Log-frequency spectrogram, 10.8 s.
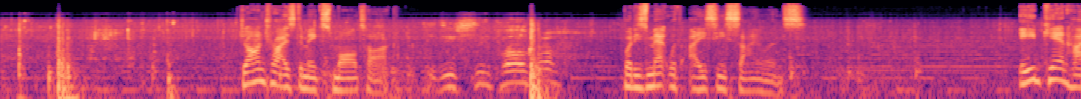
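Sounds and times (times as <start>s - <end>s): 
truck door shutting: 0.4s - 1.0s, 5.3s - 5.7s
speech: 2.4s - 8.1s, 10.2s - 10.8s.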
